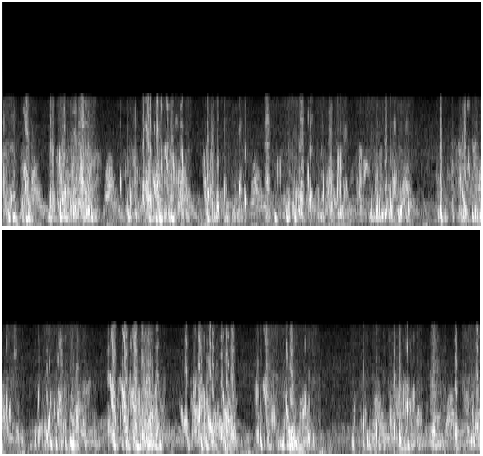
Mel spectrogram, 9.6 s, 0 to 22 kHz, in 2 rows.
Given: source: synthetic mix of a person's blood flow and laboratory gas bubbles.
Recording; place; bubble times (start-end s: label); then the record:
Doppler ultrasound of blood flow; subclavian vein
0.00-0.35 s: bubbles
0.44-1.02 s: bubbles
1.14-1.90 s: bubbles
1.99-2.47 s: bubbles
2.61-4.11 s: bubbles
4.33-5.02 s: bubbles
5.09-5.74 s: bubbles
5.82-6.44 s: bubbles
6.55-7.16 s: bubbles
7.30-7.96 s: bubbles
8.25-9.22 s: bubbles
9.29-9.58 s: bubbles
From the record:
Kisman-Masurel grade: 444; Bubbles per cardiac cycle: continuous sound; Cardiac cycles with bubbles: 100%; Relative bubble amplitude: maximal (0.775 to 0.999); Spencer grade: 4 (maximum detectable bubble signal sounding continuously throughout systole and diastole of every cardiac period, and overriding the amplitude of the normal cardiac signals); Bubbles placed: anywhere in the cardiac cycle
